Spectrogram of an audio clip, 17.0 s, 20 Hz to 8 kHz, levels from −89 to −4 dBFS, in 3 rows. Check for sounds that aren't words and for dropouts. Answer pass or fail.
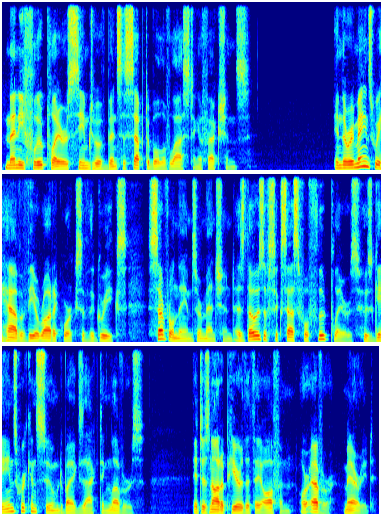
pass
